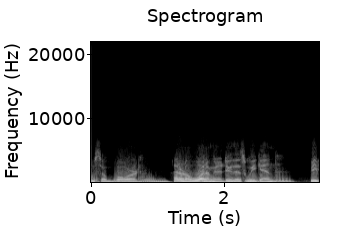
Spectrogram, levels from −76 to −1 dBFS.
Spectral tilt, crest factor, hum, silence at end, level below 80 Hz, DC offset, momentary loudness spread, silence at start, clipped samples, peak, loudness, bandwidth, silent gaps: -9 dB/octave; 10 dB; none; 0 s; -36 dBFS; under 0.1%; 8 LU; 0 s; under 0.1%; -14 dBFS; -26 LUFS; 6.4 kHz; none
